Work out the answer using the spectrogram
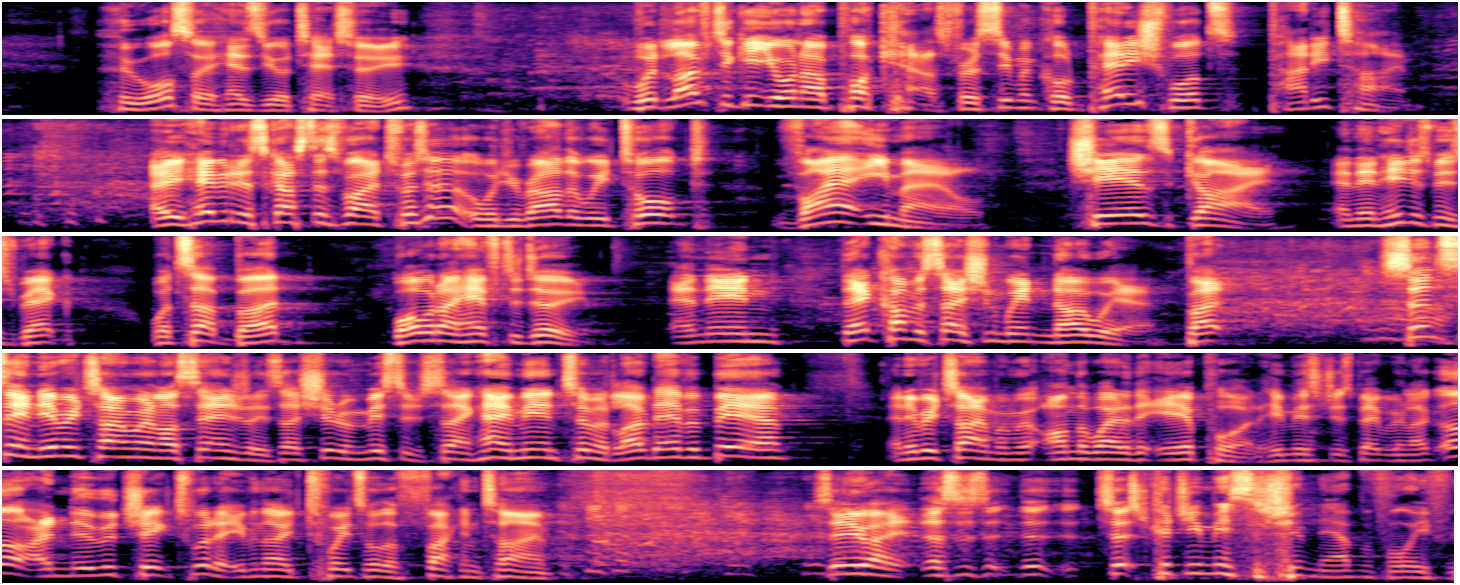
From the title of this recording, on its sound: NYC Live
